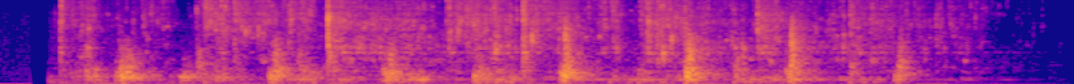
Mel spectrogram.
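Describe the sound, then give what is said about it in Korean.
Broth is poured over meat and unleavened bread in a steady stream for about five seconds, splashing and gurgling in uneven pulses, fairly loud, with no voices. “고기와 무교병을 가져다가 이바 위에 놓고 국을 부으라.”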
